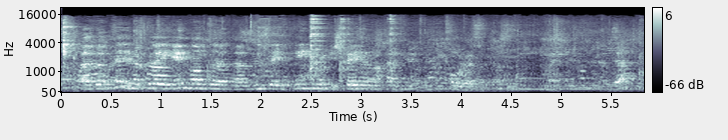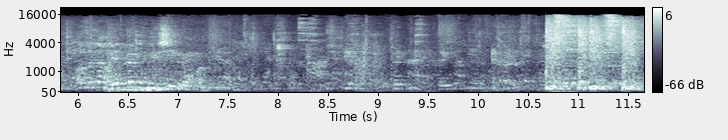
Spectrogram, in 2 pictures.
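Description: A man speaks calmly into a microphone to an audience.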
